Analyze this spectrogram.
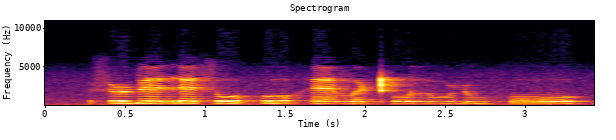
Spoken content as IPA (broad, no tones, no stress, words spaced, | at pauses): sə˞ɳɛrɛso xo hɛ və ʈʰolu ɳuxo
